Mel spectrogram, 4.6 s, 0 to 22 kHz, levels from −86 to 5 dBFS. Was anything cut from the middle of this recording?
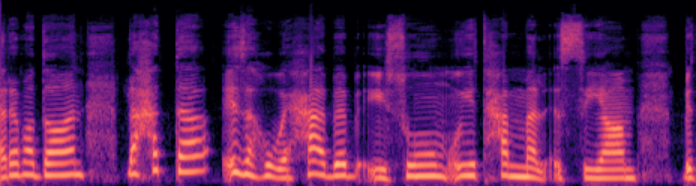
no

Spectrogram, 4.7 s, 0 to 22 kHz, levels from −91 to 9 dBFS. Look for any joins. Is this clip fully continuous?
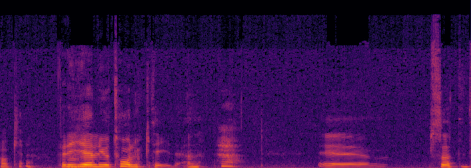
no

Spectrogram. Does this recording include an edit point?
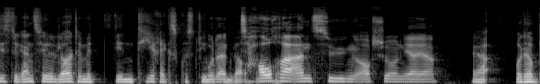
no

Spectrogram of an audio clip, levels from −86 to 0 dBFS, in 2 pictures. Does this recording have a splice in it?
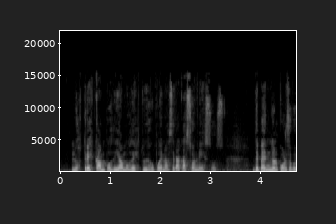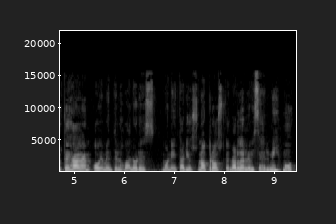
yes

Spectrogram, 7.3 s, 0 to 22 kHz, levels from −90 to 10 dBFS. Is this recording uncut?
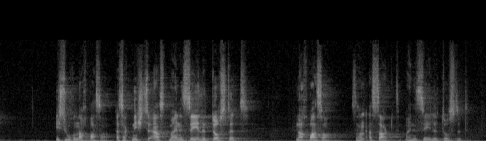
yes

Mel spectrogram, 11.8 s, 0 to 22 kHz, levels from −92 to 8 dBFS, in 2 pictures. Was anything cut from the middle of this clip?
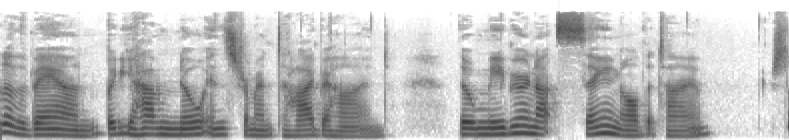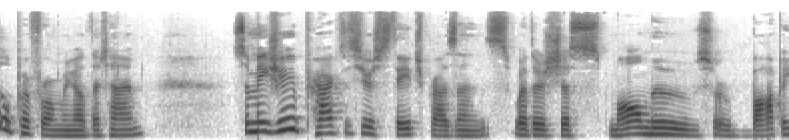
no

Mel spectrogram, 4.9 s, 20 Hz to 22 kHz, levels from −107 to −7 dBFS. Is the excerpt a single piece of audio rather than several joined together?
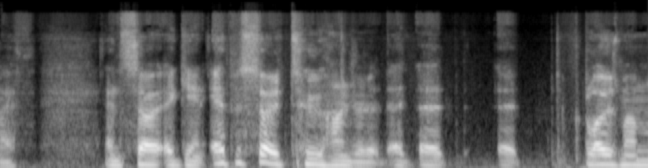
no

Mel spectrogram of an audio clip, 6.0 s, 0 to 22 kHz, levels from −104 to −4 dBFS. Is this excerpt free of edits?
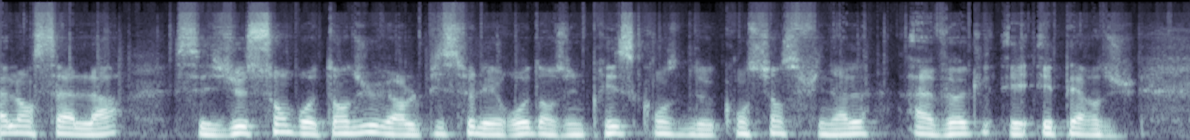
yes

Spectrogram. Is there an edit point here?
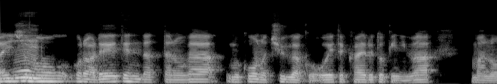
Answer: yes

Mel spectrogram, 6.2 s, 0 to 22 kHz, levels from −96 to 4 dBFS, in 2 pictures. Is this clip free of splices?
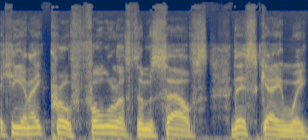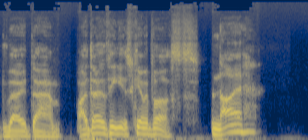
no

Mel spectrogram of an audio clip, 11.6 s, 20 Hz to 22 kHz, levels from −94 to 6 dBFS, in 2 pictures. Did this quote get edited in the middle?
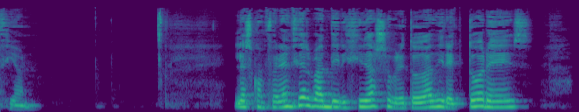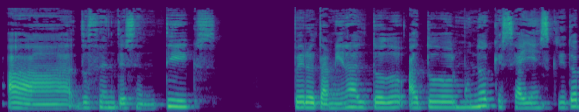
no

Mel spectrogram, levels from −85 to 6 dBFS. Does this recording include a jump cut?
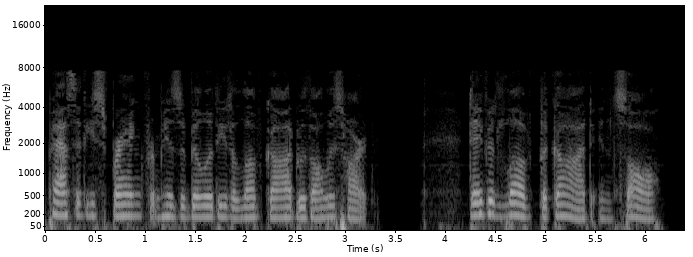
no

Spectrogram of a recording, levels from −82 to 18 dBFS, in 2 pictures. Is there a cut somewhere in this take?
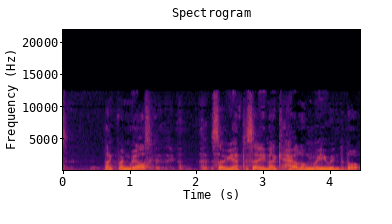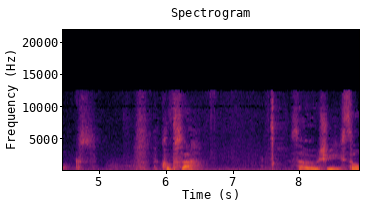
no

